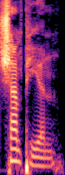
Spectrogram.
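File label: "champion", British English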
